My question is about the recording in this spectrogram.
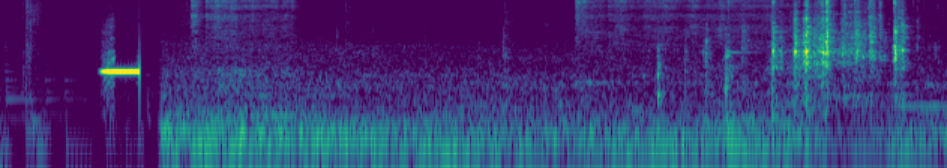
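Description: Background music ends, then a short, loud single-pitch beep, then workshop noise with light metallic clinks and rattles.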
